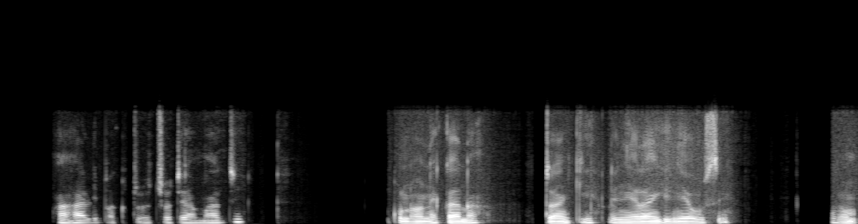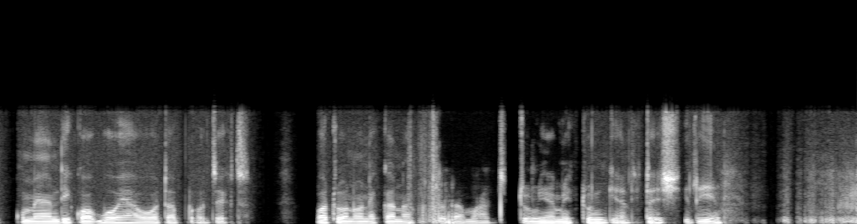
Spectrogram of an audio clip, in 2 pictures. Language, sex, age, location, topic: Swahili, male, 18-24, Mombasa, health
